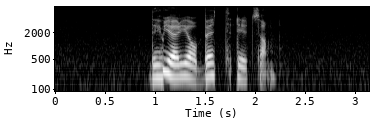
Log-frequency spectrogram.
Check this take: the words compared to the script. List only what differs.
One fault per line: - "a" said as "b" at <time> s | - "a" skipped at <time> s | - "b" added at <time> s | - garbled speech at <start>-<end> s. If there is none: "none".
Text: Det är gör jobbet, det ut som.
none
